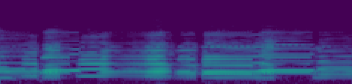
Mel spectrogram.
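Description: Piano accordion playing a short phrase of held notes and chords in forró style, with no singing over it.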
